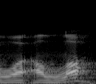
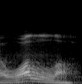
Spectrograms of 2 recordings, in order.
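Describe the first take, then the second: First: A glottal stop separates wa from Allah. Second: Wa runs straight into Allah without a break. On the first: The speaker calls it wrong. "Jangan dibaca wa Allah" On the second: The speaker calls it right. "tapi baca wallah"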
